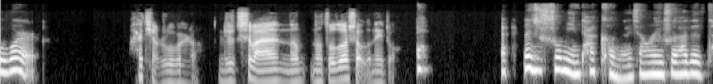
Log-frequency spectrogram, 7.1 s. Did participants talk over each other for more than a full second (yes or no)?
no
